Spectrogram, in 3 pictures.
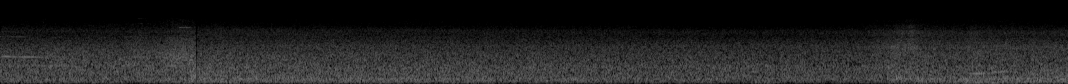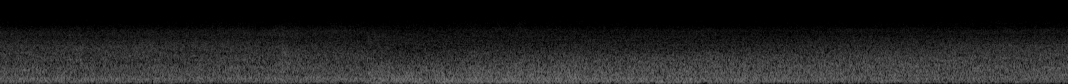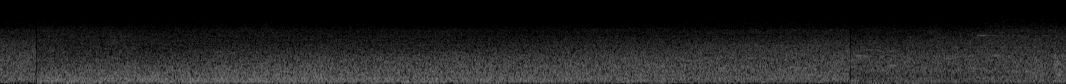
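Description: Ocean surf breaking and washing ashore: a steady rush of wave noise whose tone shifts slightly a couple of times.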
